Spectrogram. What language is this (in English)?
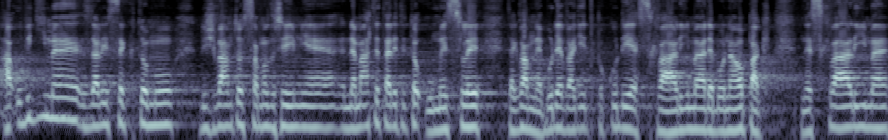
Czech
